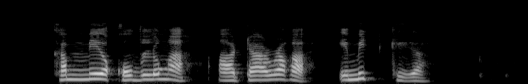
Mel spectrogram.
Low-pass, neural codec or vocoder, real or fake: 7.2 kHz; none; real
